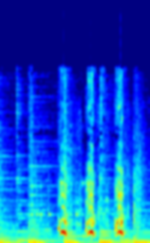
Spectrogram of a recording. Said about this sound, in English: Yip, yap, woof! Peanut may be tiny, but he is loud.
